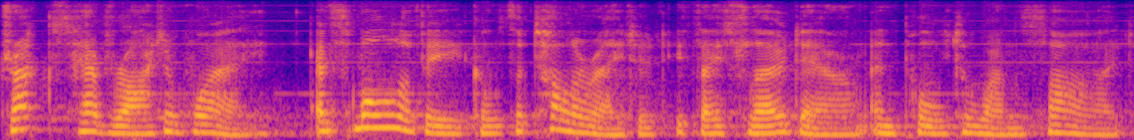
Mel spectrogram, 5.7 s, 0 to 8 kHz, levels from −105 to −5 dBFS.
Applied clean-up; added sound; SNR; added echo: neural separator model SepFormer DNS4.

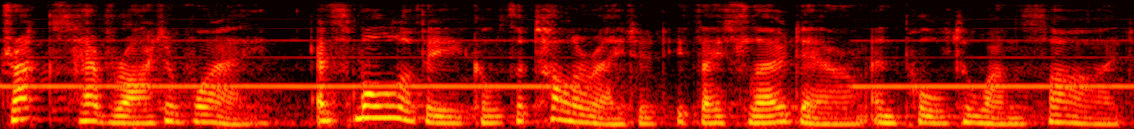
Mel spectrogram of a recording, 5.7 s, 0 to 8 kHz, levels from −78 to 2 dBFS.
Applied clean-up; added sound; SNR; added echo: none; Wind instrument, woodwind instrument; 11 dB; reverberation time 1.3 s.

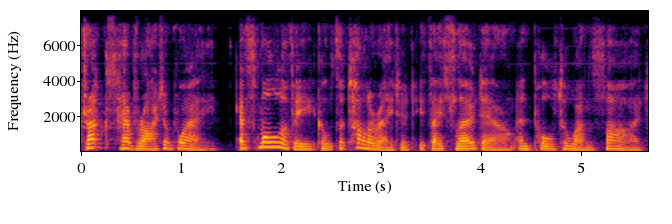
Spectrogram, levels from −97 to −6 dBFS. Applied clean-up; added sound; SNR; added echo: neural mask model DeepFilterNet 3.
